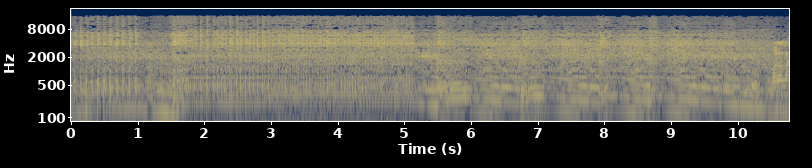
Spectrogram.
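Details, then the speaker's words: Kawasaki Ninja two-stroke with newly fitted bored-out (OB) cylinder block, bottom end said to be due for replacement: crisp throttle blips rising and dropping cleanly with no rattle or hesitation; revs smoothly, durability test still to come. "langsung di gas ya tuh suaranya harus banget tadi tinggal uji durabilitas ya setelah ini ya mungkin ini udah cukup puas ya untuk suaranya"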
